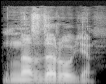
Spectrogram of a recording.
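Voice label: pronunciation "на здоровье", Russian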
